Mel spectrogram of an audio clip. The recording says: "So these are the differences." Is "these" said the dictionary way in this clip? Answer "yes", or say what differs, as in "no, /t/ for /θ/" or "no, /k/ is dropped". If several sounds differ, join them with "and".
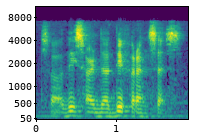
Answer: no, /s/ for /z/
